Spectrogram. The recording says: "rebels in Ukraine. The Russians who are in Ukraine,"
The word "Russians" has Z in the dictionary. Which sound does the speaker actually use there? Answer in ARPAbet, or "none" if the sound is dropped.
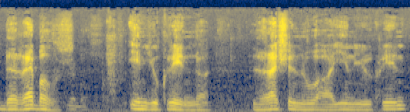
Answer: none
